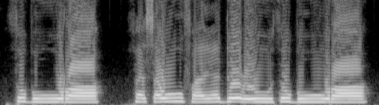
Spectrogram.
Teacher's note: یہاں را ہے اور اس پہ تنوین زبر ہے تو یہاں را کا حکم ہے تفخیم، ہمیں اسے بھاری آواز میں ادا کرنا ہے. جو کہ اس کے بعد مد الف ہے تو ہم را کو اور مد الف کو دونوں کو تفخیم سے ادا کریں گے.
